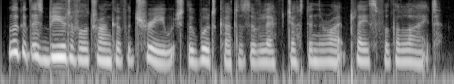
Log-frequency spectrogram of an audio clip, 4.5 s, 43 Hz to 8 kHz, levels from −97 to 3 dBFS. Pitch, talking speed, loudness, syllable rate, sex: 190 Hz, 290 wpm, -19 LUFS, 6.1 syllables/s, female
